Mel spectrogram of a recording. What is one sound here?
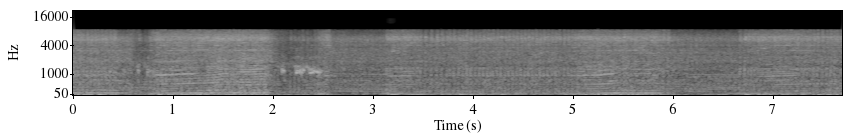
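A kart engine buzzes loudly close by, its pitch rising and falling with the throttle.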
